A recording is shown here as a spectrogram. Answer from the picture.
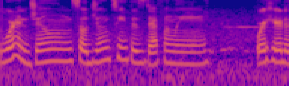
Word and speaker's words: Juneteenth: So Juneteenth is when? June 19, 1-9, Juneteenth. Not 10th, 1-9.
